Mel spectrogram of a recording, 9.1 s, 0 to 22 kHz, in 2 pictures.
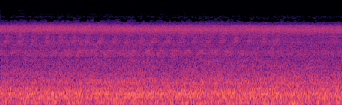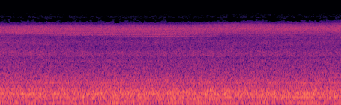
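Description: JR Shikoku 8600 series electric train approaching along the line, its running noise a steady, even wash of sound.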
